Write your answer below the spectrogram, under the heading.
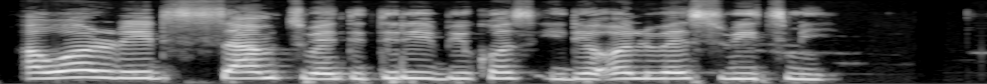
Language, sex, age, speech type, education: Nigerian Pidgin, female, 15-29, read, tertiary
